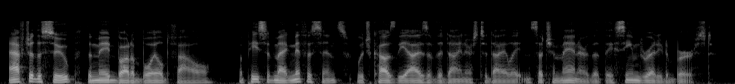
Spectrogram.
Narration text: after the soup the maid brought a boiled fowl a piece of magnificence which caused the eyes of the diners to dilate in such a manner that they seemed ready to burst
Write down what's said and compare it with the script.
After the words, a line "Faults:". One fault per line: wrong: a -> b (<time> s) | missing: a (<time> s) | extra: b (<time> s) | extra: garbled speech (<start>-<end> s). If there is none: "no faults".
after the soup the maid brought a boiled fowl a piece of magnificence which caused the eyes of the diners to dilate in such a manner that they seemed ready to burst
Faults:
no faults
